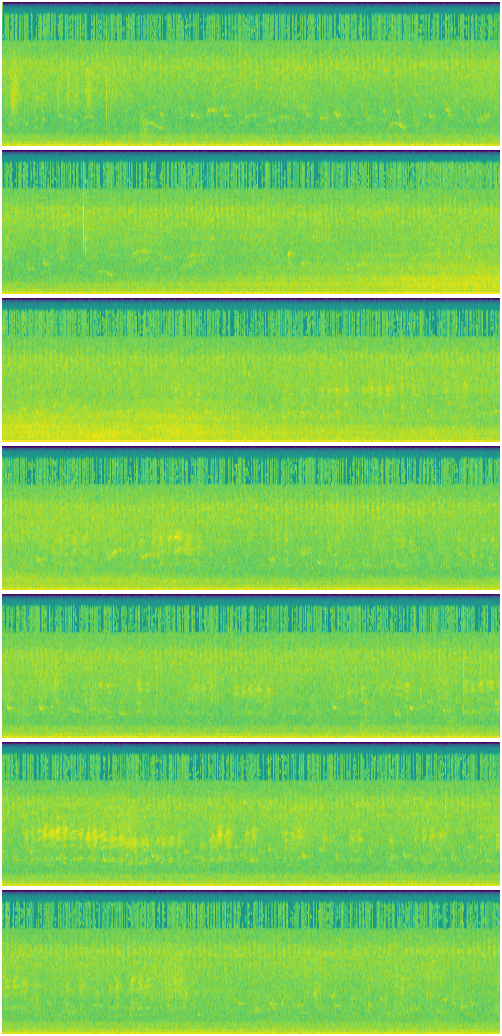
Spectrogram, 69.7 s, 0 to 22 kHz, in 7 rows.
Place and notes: Lithuania, Kloviniai, at cell tower
buzzing of transformers and other (natural/unnatural) sounds
Lietuva, European Union, 3 July, 14:55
